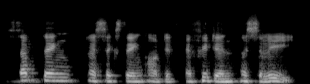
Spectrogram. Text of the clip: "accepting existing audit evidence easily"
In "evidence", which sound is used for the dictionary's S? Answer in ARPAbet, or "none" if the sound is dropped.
none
